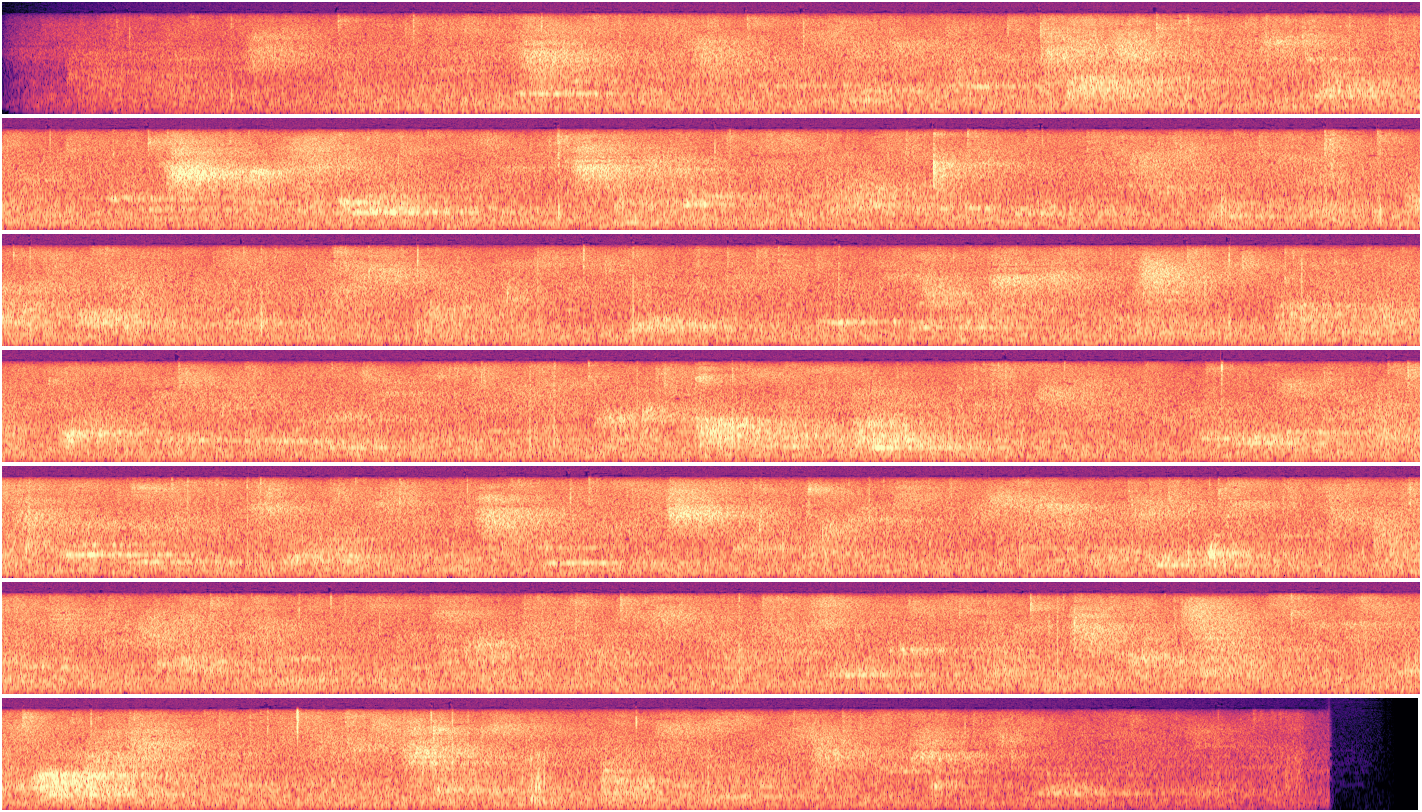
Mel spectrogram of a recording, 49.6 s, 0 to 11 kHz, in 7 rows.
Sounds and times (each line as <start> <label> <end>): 0.4 dripping 48.9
